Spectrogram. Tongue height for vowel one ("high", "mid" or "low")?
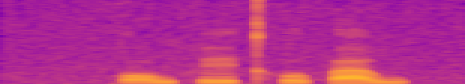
mid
